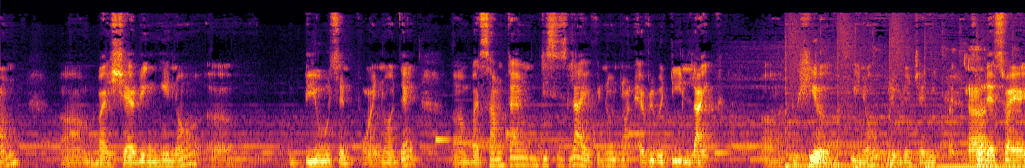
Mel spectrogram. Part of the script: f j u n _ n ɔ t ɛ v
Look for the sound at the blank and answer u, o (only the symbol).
o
